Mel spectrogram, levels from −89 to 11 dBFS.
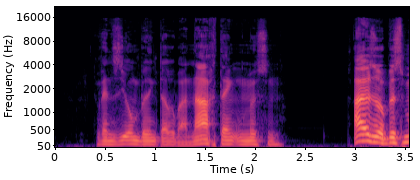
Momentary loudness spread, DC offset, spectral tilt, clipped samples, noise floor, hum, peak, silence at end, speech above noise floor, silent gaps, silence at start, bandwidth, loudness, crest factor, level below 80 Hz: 19 LU; under 0.1%; -6 dB/octave; under 0.1%; -65 dBFS; none; -4 dBFS; 0 s; 46 dB; none; 0.4 s; 16 kHz; -19 LUFS; 18 dB; -42 dBFS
